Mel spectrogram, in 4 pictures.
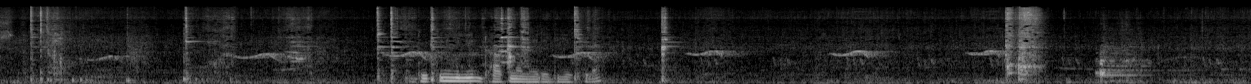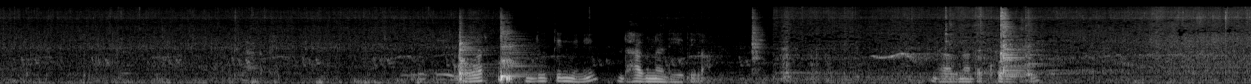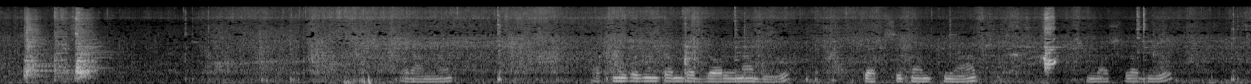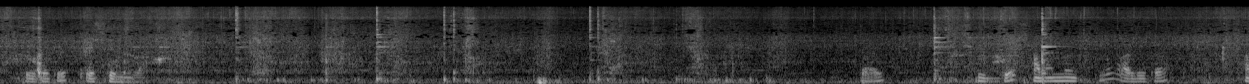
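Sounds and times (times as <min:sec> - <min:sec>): curry sizzling in a pan: 0:00.0 - 0:50.0
metal clanks against pan: 0:00.2 - 0:00.6, 0:01.8 - 0:03.1, 0:03.8 - 0:06.0, 0:06.6 - 0:06.9, 0:10.0 - 0:11.6, 0:17.1 - 0:18.0, 0:21.9 - 0:23.1, 0:25.2 - 0:26.2, 0:39.8 - 0:42.4, 0:43.4 - 0:43.7, 0:46.8 - 0:48.3.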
